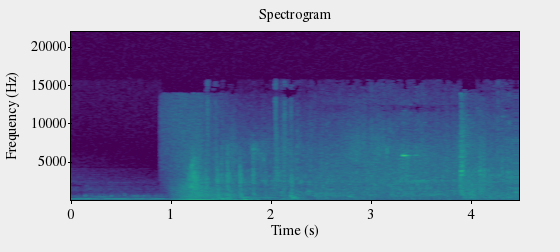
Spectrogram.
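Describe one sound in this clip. Wind and waves rush around a sailing ship.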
